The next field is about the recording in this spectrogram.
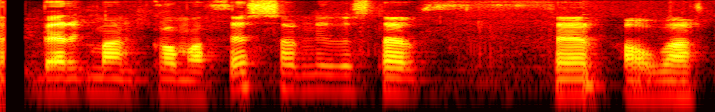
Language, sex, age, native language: Icelandic, male, 40-49, Albanian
